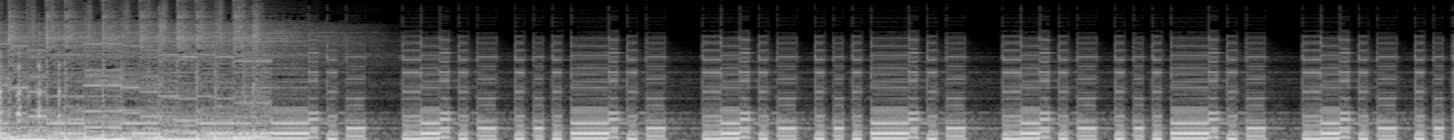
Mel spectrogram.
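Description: Loud electronic outro theme music with no talking: a dense, full burst for about three seconds, then a choppy, stuttering beat cut by abrupt short gaps.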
